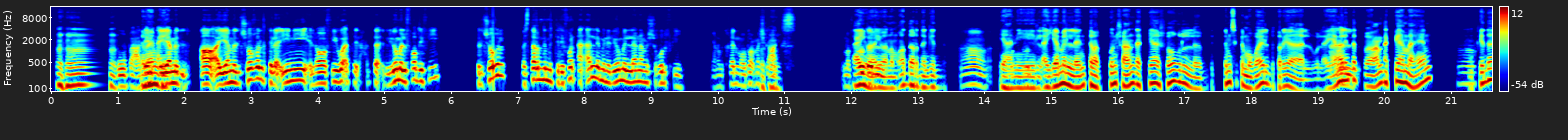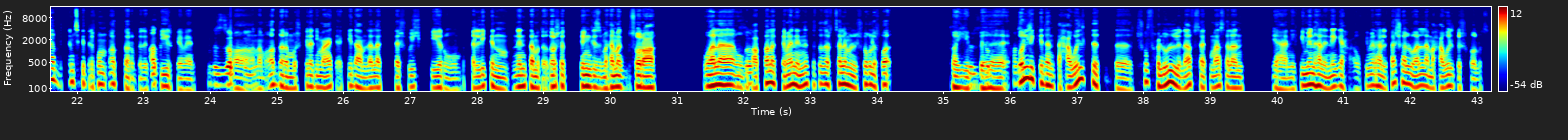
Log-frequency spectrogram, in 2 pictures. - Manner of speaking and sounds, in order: distorted speech
- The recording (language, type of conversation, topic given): Arabic, advice, إزاي أقدر أقلّل مقاطعات الموبايل والرسائل اللي بتضيّع وقتي في الشغل؟
- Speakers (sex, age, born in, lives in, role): male, 25-29, Egypt, Egypt, user; male, 35-39, Egypt, Egypt, advisor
